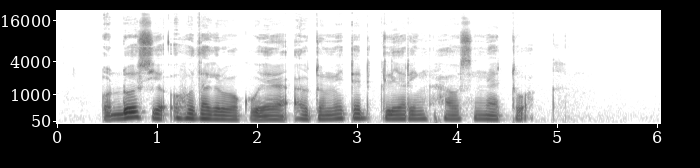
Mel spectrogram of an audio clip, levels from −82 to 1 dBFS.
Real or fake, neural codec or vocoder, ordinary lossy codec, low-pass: real; none; none; none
